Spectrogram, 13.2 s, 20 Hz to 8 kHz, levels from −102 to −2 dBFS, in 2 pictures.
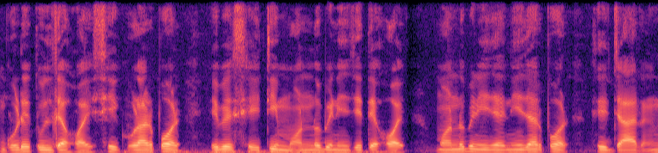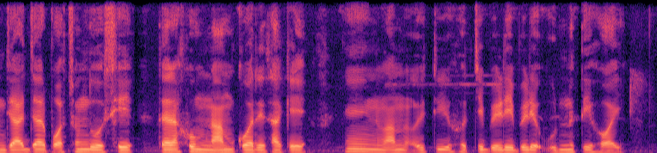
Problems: background sounds at intervals, background conversations at intervals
